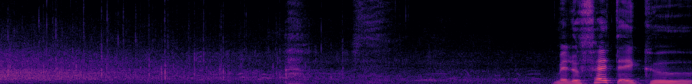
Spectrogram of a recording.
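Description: An audience applauds in a large hall, fading away.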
